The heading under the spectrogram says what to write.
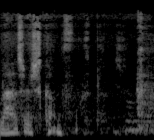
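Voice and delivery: very quiet, timid, meek, almost whispered. Mocking a timid preacher's weak call to Lazarus: mock timid plea. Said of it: "He didn't go".

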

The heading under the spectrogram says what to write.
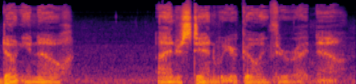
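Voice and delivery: barely audible, very soft, caring empathic whisper. Mocking an actor's emotional line delivery: Nathan Fillion empathic whisper. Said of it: "talk in an almost audible whisper when he's being empathic".

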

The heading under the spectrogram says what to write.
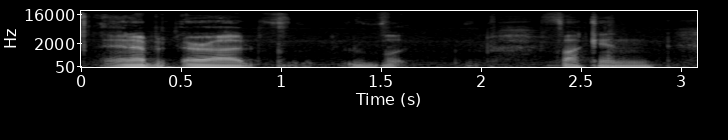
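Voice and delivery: stammering. Describing downtown Bay City and searching for a comparison: stuttering. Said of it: "I keep stuttering now".

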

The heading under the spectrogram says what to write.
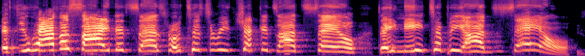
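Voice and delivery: very high, shrill, loud, indignant and entitled ranting. Complaining about a sign that said chickens were on sale, in a Karen voice. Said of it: "we're just doing Karen voice".

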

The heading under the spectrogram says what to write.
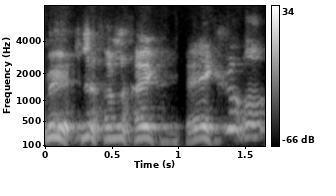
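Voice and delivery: drawn out, big and loud. Joking about a Cookie Monster bagel: Cookie Monster voice. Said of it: "He's like".

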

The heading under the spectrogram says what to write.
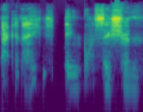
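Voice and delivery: whispered, hushed, kept under the breath. Naming the next game, a favorite of Letitia's, whispering. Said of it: "I'm just going to whisper this".

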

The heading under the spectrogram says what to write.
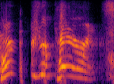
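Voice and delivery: shrieking, very high pitch. Telling a story about a big guy in a theater, imitating him screaming. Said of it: "he screams it".

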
